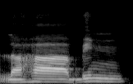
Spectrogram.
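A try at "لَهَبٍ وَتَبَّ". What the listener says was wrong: বিউ। ওয়াও সঙ্গে জোড়েন, বিউ। লাহা বিউ।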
